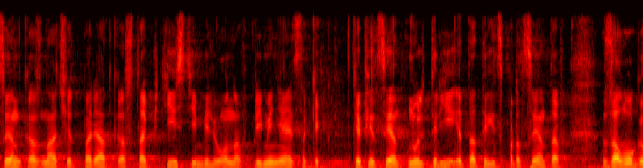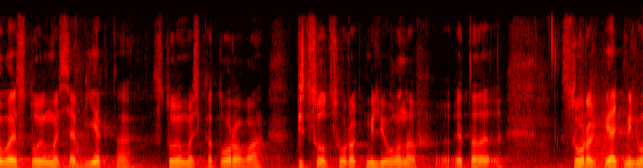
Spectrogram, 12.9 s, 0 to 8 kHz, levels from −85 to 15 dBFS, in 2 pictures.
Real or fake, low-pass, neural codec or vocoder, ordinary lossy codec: real; 7.2 kHz; none; none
